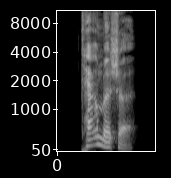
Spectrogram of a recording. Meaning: inflection of thermisch: 1. strong/mixed nominative/accusative feminine singular 2. strong nominative/accusative plural 3. weak nominative all-gender singular
- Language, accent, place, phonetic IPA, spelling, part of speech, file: German, Germany, Berlin, [ˈtɛʁmɪʃə], thermische, adjective, De-thermische.ogg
